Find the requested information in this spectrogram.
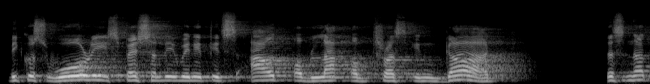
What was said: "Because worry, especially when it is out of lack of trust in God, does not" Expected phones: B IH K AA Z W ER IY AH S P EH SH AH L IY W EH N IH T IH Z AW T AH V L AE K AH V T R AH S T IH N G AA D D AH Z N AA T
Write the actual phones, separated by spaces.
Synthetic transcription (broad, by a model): B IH K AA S W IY AH S P EH SH AH L IY W EH N IH T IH S AW T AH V L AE K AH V T R AH S T IH N G AA D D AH S N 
